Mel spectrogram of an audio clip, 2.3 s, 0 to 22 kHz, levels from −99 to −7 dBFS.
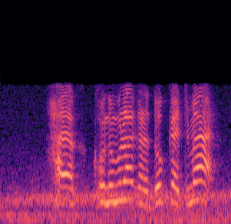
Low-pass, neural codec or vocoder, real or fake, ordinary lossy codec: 5.4 kHz; none; real; none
